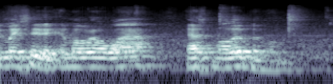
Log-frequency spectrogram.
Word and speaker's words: molybdenum: Some people that don't know how to pronounce that will say molybdenum, but it's molybdenum is what it is. Looks like molybdenum to me too. Molybdenum. I may be saying it wrong myself.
